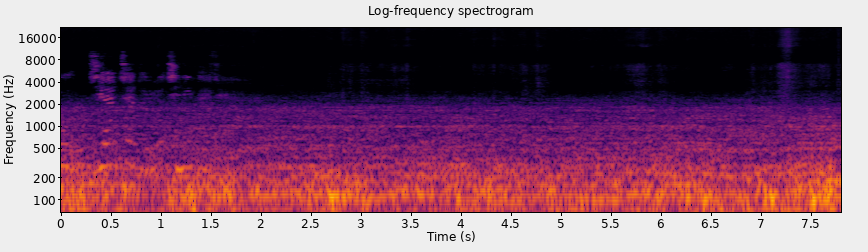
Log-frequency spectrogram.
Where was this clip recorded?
in a car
